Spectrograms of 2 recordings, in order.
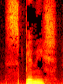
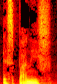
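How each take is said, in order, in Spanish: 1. La palabra empieza directamente con el sonido s. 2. Se añade una e antes de la s. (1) "es Spanish" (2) "No es Spanish"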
